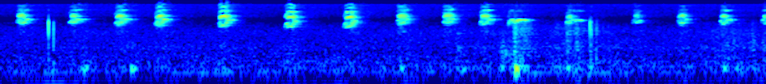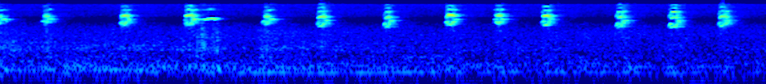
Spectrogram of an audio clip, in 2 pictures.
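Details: A degu keeps up a constant sound, a steady train of brief high-pitched squeaks, about two each second for fifteen seconds, with one soft thump partway through.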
